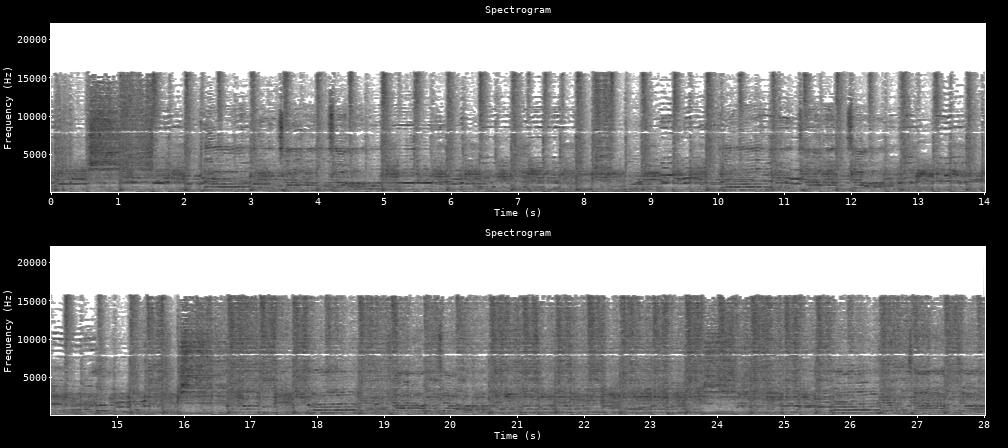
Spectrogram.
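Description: Live rock band playing loud and steady: electric guitars and a drum kit, with a male singer and harmonica over the top.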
